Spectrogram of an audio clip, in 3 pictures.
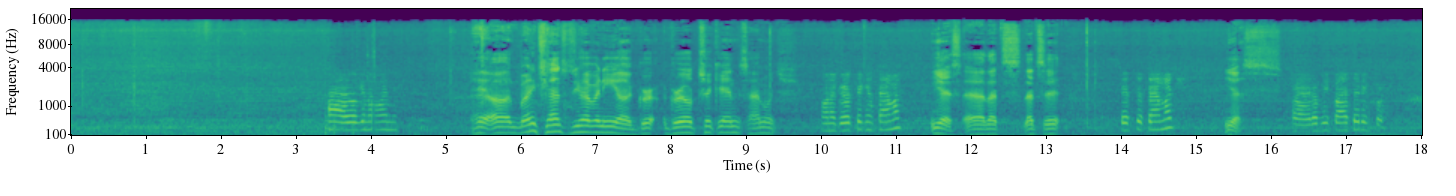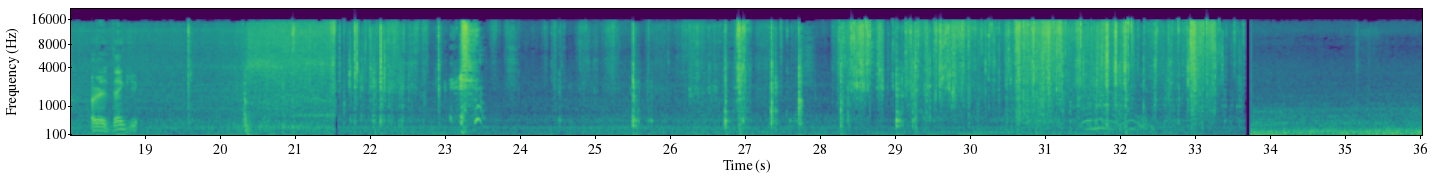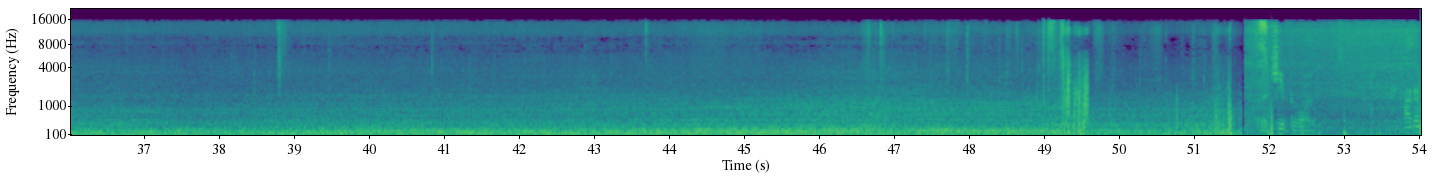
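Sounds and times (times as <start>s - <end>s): car cabin hum: 0.0s - 12.3s, 13.1s - 15.4s, 16.2s - 32.9s
car driving on road: 0.0s - 54.0s.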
